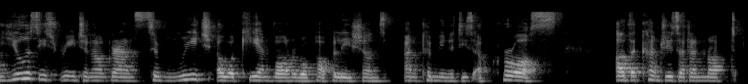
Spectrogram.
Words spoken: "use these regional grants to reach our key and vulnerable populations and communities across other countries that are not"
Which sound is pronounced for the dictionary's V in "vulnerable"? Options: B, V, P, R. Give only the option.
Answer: V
